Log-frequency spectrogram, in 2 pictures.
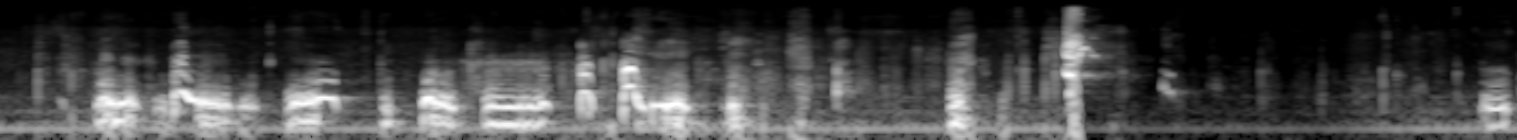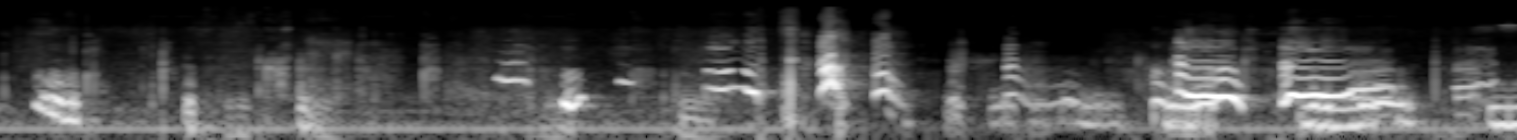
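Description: Young Shiba Inu barks come in quick, clipped bursts, some rising into wavering, whining yelps toward the end. A steady low hum runs underneath most of the recording.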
